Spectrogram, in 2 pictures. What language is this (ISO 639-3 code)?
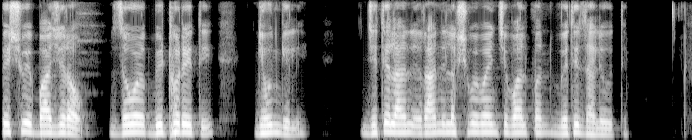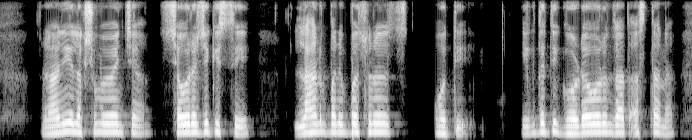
mar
